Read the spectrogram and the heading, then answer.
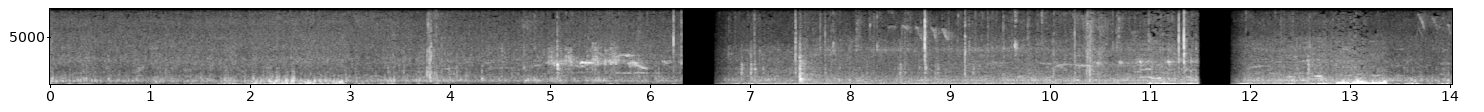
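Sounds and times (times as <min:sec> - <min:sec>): low rumble of outdoor air: 0:00.0 - 0:04.7
small birds chirping: 0:03.9 - 0:06.3, 0:07.8 - 0:11.5.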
